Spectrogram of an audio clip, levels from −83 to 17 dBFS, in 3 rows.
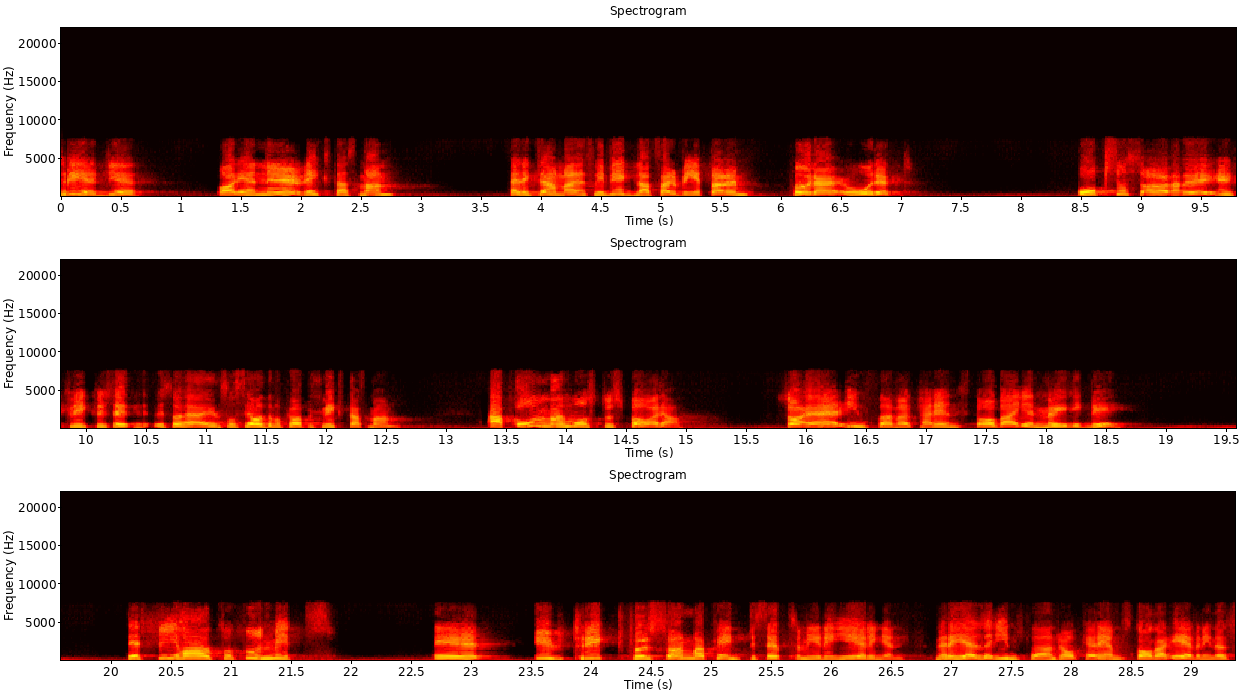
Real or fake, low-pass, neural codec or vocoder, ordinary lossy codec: fake; none; codec, 16 kHz, 1 kbps, X-Codec, HuBERT features, trained on balanced general audio; none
